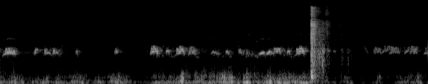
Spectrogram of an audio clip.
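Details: European bee-eaters in a hunting setting, giving rolling, trilled calls in a near-continuous chorus of repeated notes. A single sharp bang cuts through partway, followed by a short silence before the calls resume. Low rumbling noise runs underneath.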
